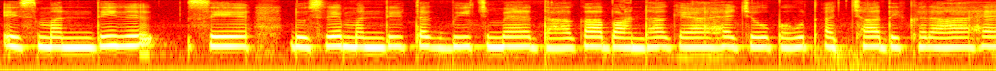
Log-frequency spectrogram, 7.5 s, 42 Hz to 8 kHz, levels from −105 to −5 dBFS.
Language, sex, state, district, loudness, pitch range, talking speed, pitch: Hindi, female, Jharkhand, Deoghar, -13 LUFS, 245-260 Hz, 145 wpm, 250 Hz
